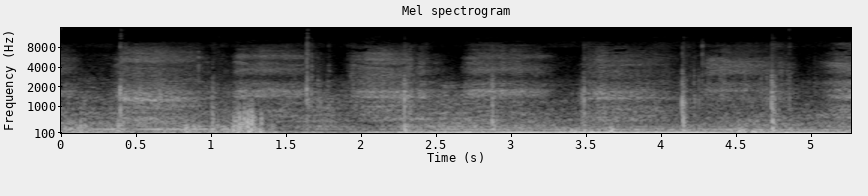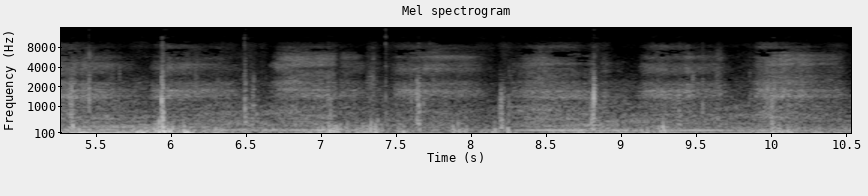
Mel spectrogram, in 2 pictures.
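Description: Heavy, fast panting of a winded man climbing steep stone steps, about two breaths a second, with footsteps scuffing on gravel and stone. A low steady hum runs under it for a few seconds in the middle.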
